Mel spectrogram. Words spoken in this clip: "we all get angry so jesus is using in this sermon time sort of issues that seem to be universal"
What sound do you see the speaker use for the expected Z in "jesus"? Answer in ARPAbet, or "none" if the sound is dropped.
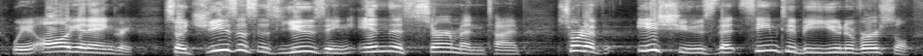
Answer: Z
